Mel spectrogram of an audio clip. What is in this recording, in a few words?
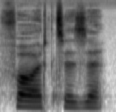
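"fortzes", female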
